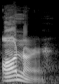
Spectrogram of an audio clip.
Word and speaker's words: honor: you another example of this is an honor okay an hour which is also in silent letter H that's why we say an honest person and not a honest person all right this question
